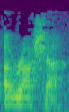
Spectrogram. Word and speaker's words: A Rocha: Maybe you've seen this phrase but weren't quite sure how to pronounce it. It's called a rocha, which means the rock.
